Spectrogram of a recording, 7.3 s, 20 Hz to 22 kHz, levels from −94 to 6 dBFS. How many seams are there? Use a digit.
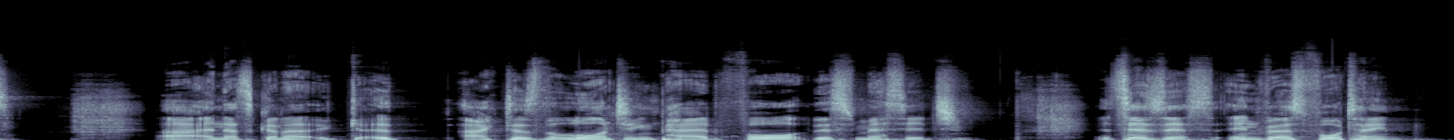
0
